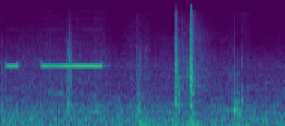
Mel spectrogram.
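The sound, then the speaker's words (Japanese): Battery being pulled out of a scooter battery-swap station: an electronic beep, then a longer one, followed by a few mechanical clicks and clunks as the battery is released and drawn out. “今度ここ光ってるところから出してもらってへえじゃあちょっとバッテリー抜くところもやってみます”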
